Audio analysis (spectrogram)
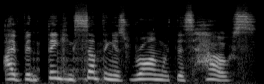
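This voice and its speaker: A woman's voice: fairly high pitch, moderate pace, no room sound, studio quality, lightly acted. An actress playing an earnest, worried young female rescue operative in a 1990s video game, with stiff, over-enunciated delivery. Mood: puzzled, uneasy.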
